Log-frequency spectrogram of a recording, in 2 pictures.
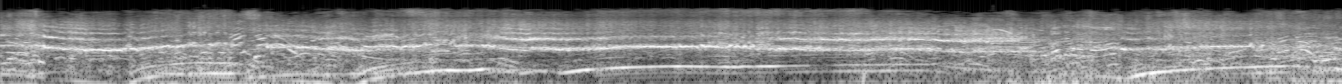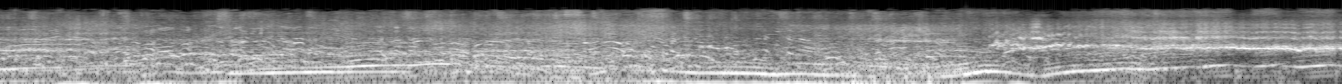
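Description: Tyres screech loudly on the pavement.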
